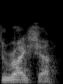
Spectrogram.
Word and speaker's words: Reicher: It's Christopher Dye has it perfectly right. It's Reicher. Actually, it's not Reicha. It's a guttural Polish pronunciation that I can't do.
